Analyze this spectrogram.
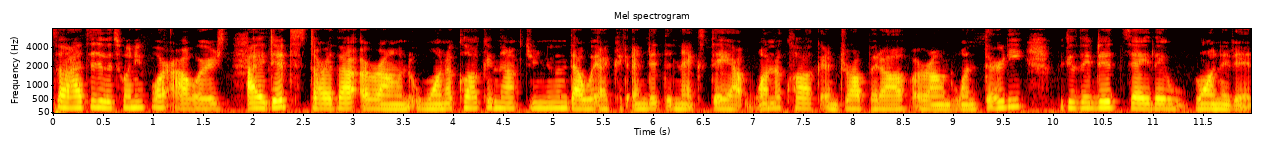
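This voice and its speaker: A woman whispering at a moderate pace, in a very clean recording with a silent background. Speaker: vlogger. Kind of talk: casual vlog.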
